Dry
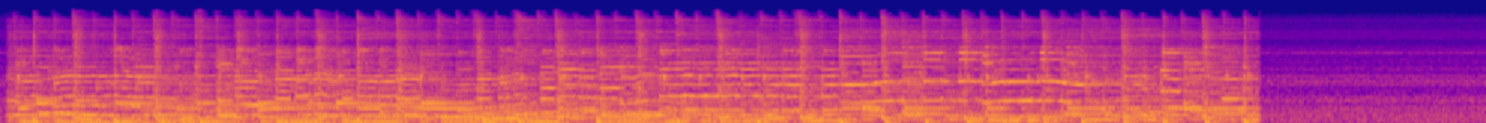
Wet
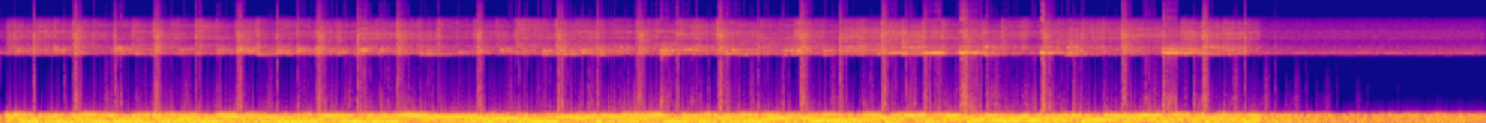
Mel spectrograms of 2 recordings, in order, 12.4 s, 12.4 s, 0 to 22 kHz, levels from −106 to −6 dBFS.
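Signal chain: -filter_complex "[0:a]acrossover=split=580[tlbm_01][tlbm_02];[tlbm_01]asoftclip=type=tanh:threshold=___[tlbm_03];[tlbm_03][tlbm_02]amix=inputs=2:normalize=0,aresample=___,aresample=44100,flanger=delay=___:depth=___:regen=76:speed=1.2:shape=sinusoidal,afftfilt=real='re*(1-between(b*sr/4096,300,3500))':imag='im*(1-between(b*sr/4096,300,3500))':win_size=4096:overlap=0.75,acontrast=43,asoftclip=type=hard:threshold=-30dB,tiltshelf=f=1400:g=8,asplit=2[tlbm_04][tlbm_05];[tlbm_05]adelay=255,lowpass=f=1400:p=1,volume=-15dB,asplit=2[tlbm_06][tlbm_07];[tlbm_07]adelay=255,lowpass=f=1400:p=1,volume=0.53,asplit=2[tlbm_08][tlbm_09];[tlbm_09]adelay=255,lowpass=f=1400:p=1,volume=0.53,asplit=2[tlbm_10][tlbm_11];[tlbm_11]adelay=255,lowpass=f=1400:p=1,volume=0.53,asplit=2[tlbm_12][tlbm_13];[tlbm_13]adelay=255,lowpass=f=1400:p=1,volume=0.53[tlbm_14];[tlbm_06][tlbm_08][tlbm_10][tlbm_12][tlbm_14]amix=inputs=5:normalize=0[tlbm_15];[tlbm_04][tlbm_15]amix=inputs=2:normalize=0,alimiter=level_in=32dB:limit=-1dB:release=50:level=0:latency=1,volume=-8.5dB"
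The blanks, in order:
-36dB, 22050, 3, 8.4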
